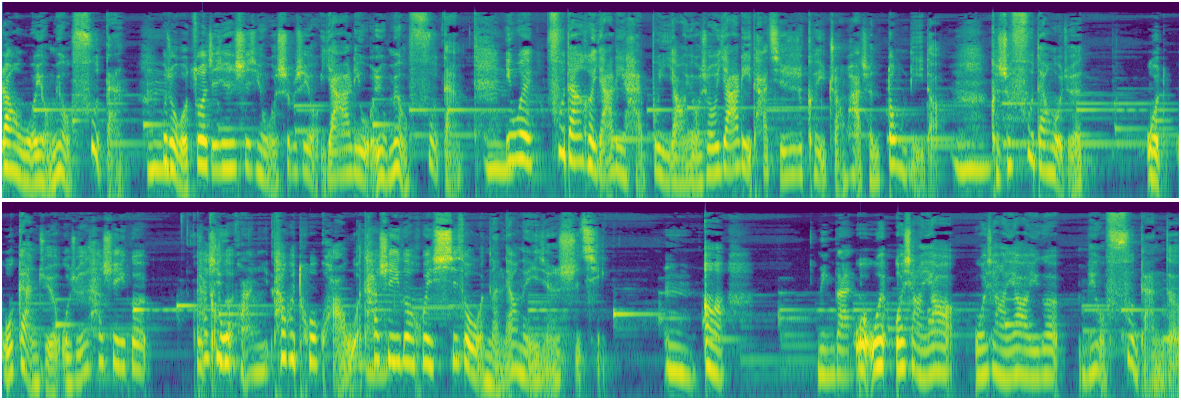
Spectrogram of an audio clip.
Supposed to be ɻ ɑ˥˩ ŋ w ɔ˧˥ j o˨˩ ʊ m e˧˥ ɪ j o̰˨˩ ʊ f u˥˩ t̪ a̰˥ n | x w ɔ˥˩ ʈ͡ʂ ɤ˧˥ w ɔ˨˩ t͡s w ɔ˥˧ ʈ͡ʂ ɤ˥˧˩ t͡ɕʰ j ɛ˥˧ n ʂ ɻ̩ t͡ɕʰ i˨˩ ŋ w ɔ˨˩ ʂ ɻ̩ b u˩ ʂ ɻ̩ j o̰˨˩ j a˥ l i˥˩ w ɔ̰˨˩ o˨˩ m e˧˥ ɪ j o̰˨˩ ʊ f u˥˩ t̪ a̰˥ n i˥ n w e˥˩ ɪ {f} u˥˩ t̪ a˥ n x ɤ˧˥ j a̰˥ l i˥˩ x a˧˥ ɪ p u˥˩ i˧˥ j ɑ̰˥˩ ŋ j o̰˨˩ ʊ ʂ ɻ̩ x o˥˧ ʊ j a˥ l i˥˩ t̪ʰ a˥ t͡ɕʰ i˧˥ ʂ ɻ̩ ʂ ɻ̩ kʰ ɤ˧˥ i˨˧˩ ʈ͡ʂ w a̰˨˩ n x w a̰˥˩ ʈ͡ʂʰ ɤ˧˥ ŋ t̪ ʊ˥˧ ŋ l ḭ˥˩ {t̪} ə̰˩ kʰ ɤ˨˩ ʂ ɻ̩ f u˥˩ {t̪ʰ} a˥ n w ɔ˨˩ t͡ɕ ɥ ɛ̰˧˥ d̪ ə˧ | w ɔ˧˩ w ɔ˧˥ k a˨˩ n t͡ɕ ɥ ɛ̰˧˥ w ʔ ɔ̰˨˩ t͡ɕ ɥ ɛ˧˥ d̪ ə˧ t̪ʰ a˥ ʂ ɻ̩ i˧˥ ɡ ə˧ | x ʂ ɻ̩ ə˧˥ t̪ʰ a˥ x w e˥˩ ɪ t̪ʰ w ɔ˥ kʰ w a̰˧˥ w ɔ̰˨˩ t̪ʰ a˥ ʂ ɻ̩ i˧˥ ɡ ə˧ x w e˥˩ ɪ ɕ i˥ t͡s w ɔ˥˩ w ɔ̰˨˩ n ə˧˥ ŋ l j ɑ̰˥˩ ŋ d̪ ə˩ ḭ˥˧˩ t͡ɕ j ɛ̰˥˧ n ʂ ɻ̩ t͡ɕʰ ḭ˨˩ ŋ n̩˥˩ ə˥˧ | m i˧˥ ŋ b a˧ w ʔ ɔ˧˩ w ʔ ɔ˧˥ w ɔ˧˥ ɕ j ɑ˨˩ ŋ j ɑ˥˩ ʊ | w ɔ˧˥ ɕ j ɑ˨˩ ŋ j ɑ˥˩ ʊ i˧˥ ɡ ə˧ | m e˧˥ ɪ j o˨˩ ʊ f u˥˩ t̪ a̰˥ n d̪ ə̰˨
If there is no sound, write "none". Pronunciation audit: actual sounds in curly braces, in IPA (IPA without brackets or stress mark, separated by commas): f, d̪, t̪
